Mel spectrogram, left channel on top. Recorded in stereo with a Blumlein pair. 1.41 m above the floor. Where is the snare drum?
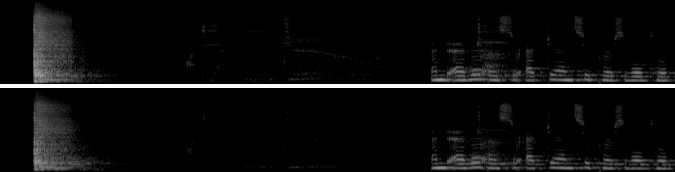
35° left, 1.2 m.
